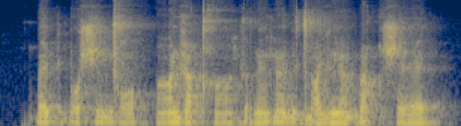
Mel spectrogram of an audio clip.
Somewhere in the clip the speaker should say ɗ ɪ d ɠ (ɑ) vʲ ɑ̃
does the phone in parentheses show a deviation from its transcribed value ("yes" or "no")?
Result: no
